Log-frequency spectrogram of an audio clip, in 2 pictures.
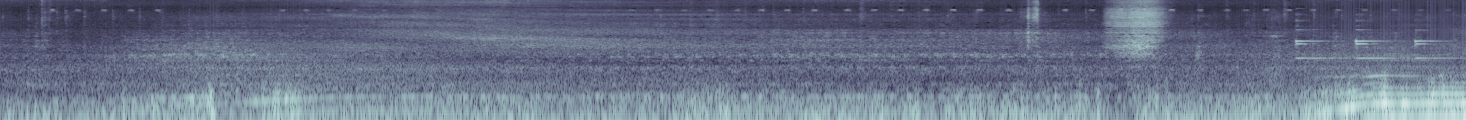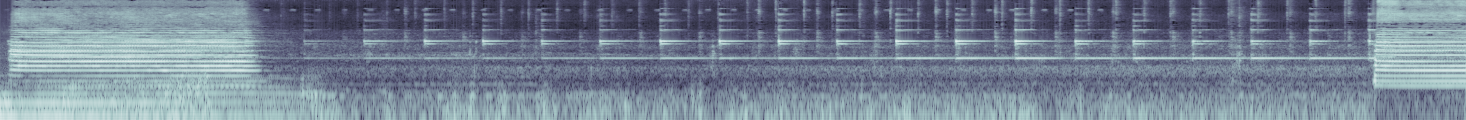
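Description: Diesel freight locomotive rumbling as it approaches, with one long horn blast about halfway through and another starting near the end. Between the blasts comes a regular clacking with a thin steady ringing tone.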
